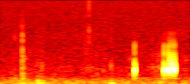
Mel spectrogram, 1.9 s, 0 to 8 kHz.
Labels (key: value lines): label: biophony, knock croak
recorder: SoundTrap 300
